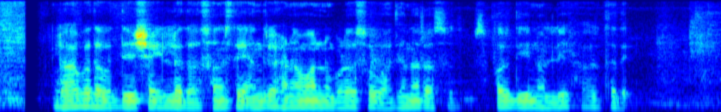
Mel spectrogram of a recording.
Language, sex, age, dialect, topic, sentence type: Kannada, male, 25-30, Coastal/Dakshin, banking, statement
